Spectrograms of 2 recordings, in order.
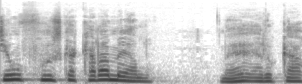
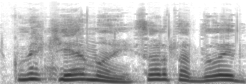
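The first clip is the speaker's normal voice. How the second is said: put-on talking through laughter; 3 semitones higher than usual. Retelling how she answered her mother back then, retelling a laughing reply. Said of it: "do jeito que eu tô rindo agora".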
